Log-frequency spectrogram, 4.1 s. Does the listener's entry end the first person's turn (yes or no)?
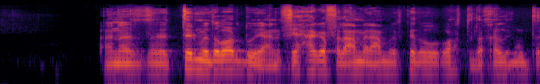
no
